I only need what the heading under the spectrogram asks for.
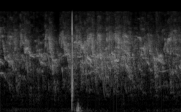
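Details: Many birds chirping together in a village, a dense overlapping chorus of high, rapid twittering notes, with one brief low thump midway.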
